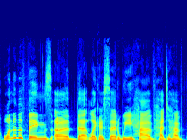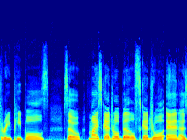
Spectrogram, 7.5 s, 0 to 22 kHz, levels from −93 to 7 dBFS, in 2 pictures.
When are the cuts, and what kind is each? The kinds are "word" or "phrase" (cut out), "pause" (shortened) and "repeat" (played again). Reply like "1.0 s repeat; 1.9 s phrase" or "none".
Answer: 5.4 s pause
